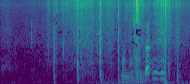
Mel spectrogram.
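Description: A small pick chops repeatedly into hard, dry soil.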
